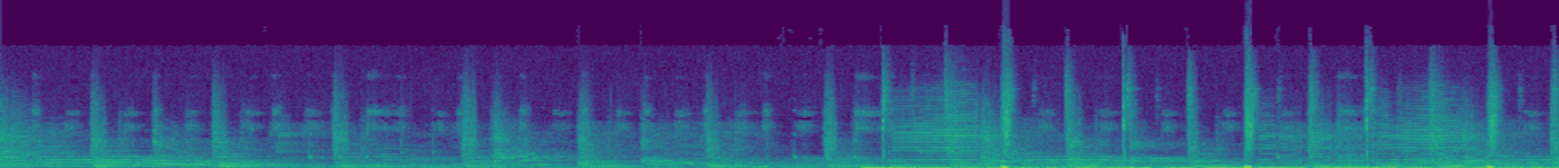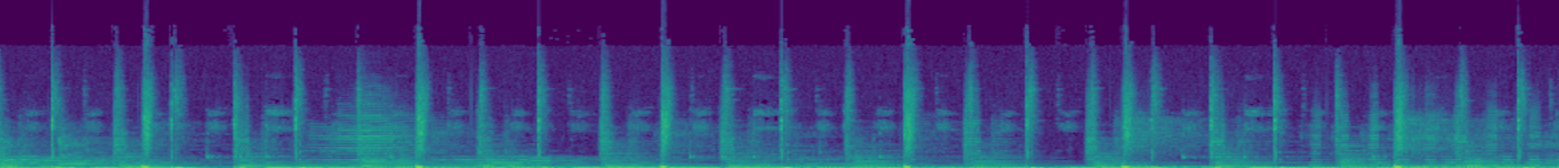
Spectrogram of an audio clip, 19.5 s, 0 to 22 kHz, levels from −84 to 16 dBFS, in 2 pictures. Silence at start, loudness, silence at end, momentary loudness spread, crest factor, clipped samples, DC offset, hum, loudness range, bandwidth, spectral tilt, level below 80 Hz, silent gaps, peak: 0 s; -16 LUFS; 0 s; 11 LU; 14 dB; under 0.1%; under 0.1%; none; 8 LU; 17.5 kHz; -5 dB/octave; -18 dBFS; none; 0 dBFS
